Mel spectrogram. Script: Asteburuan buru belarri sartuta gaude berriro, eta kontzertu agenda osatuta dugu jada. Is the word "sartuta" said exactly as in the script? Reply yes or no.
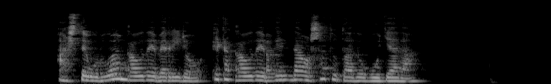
no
